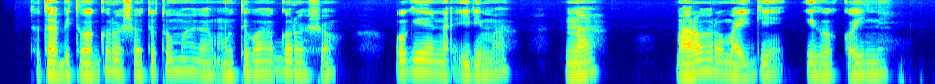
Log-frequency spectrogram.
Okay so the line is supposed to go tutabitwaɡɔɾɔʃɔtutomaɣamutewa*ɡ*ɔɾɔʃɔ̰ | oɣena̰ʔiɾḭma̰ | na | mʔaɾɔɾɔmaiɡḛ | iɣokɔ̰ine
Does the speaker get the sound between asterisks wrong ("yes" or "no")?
no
